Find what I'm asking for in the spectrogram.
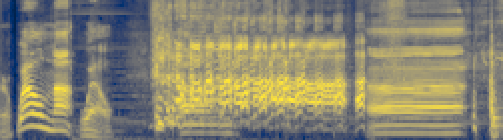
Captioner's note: laughter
